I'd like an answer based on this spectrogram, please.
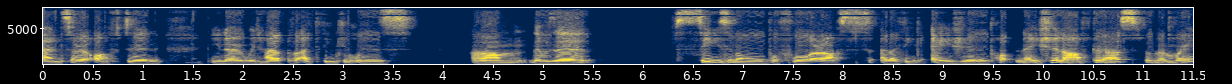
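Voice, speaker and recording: A woman with an Australian accent talks at a fairly slow pace. Her pitch is fairly low, with ordinary variation. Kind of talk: interview conversation. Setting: radio studio. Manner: halting.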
